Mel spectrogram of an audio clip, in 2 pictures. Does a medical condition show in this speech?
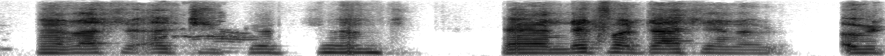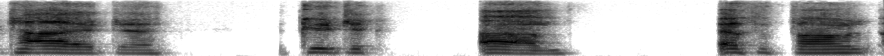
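Yes: cerebral palsy.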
